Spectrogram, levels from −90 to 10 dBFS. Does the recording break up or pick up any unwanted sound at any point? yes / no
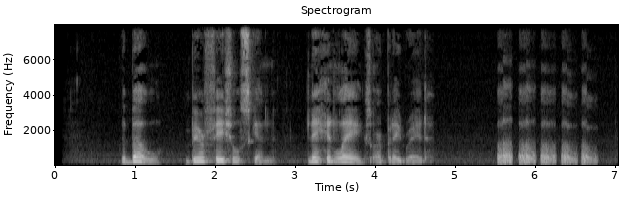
yes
